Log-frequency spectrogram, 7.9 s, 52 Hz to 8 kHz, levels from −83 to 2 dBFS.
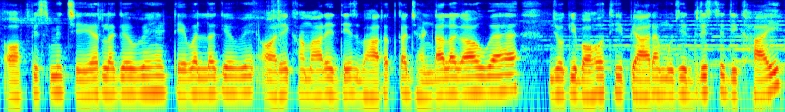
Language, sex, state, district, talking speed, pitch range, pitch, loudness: Hindi, male, Bihar, Patna, 215 wpm, 115-125 Hz, 120 Hz, -18 LUFS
